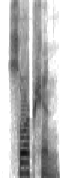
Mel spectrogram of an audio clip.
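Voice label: "sorption", American English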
